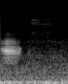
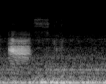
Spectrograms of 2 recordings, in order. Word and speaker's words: ask: lot of people say axe um they'll put like a x sound in it when it's ask uh I I'm from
